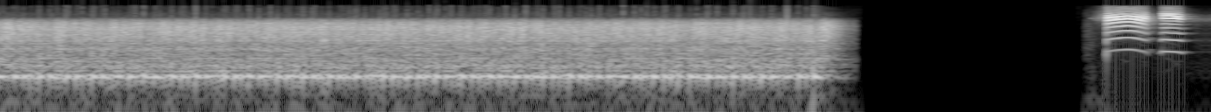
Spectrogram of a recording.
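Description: A loud, steady drum roll lasting about four seconds that cuts off sharply. Near the end come two short squeaky chirps, each rising and then falling in pitch.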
